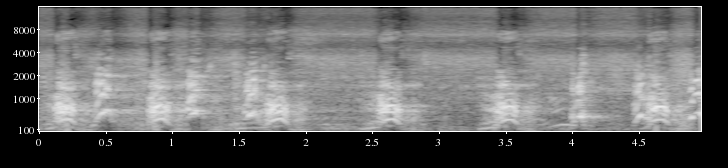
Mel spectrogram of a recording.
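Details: Bathing session for a Rottweiler or Belgian Malinois: a rapid, uneven run of about ten loud, clipped barks and yelps, several close together, with a faint watery hiss beneath.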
